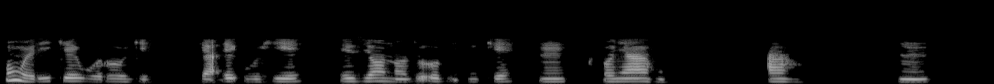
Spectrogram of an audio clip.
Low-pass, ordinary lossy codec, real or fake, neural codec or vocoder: 3.6 kHz; MP3, 24 kbps; real; none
